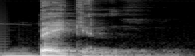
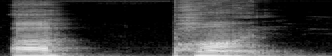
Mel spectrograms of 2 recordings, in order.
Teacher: The stressed, the strength of that word comes on the forefront. So all of the power of that word is at the very front. Bacon. Okay, bacon.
